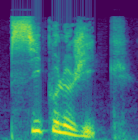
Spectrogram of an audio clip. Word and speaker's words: psychologique: Psychologique. Okay, remember it's an exception here because you've got this C-H-O. Normally we should pronounce it sho, okay, but in that case we pronounce it ko.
